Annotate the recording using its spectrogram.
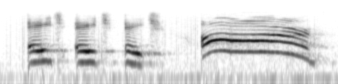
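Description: A girl's voice singing: three short notes, then one long held note that falls in pitch as it ends.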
